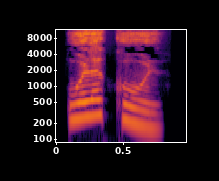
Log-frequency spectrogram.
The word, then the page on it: ಒಳ್ಗಾಲ: oḷgāla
